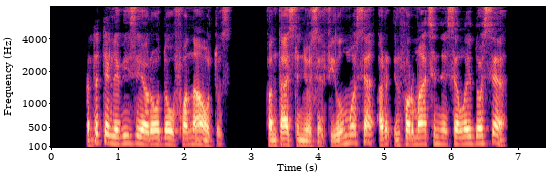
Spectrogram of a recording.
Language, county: Lithuanian, Utena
